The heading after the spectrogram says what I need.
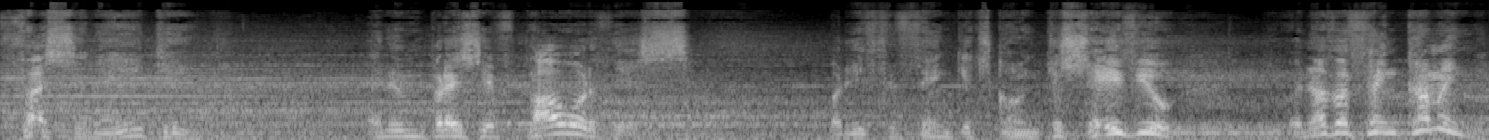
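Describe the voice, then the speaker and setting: An actor playing a gloating, menacing older pope in a video game, gravelly and theatrically mocking. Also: male voice, a little high, sing-song, music in the background, heavily acted. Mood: menacing, intrigued. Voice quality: gravelly, creaky. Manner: theatrical, mocking, swinging from slow murmurs to shouts. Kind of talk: dramatic video game cutscene acting.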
